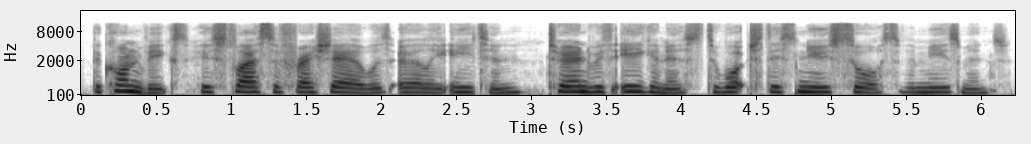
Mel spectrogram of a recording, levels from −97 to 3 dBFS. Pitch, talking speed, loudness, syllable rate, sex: 215 Hz, 175 wpm, -18 LUFS, 5.5 syllables/s, female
